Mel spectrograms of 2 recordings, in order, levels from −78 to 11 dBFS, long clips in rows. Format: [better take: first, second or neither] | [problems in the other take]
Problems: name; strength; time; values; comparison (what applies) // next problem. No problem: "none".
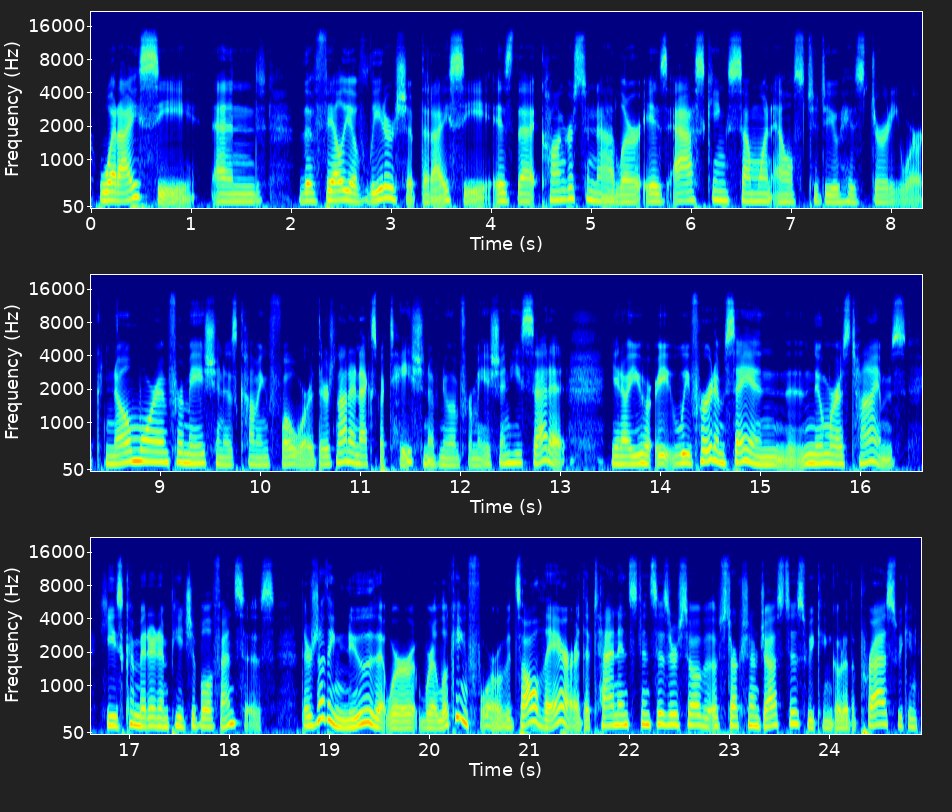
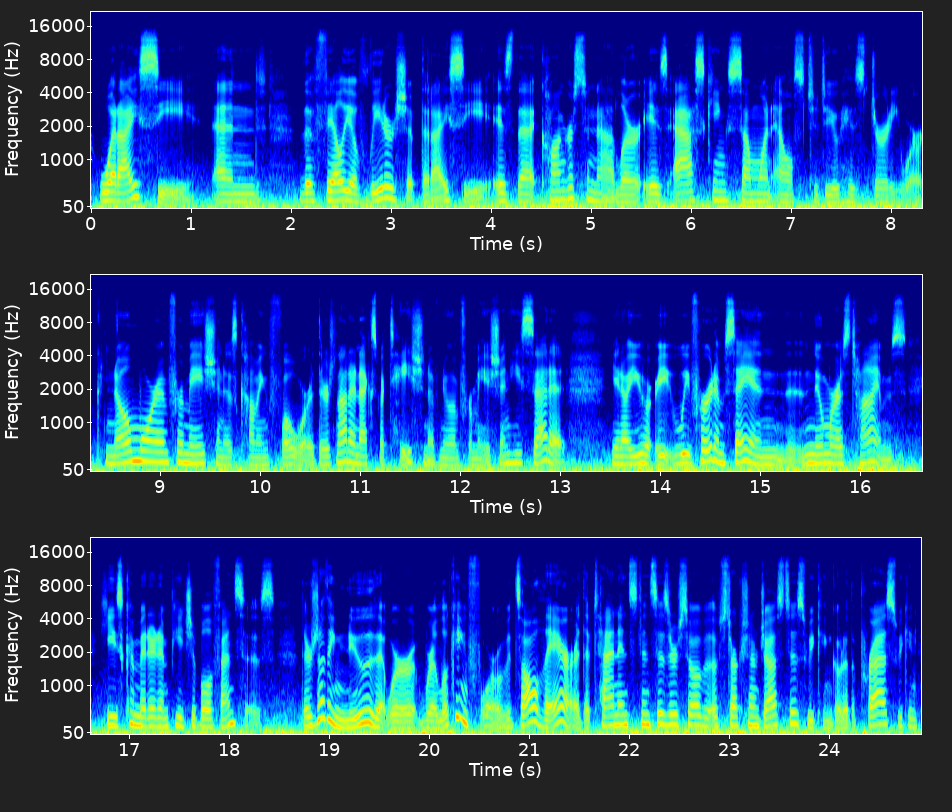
first | low rumble; faint; throughout; 20 dB below the speech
